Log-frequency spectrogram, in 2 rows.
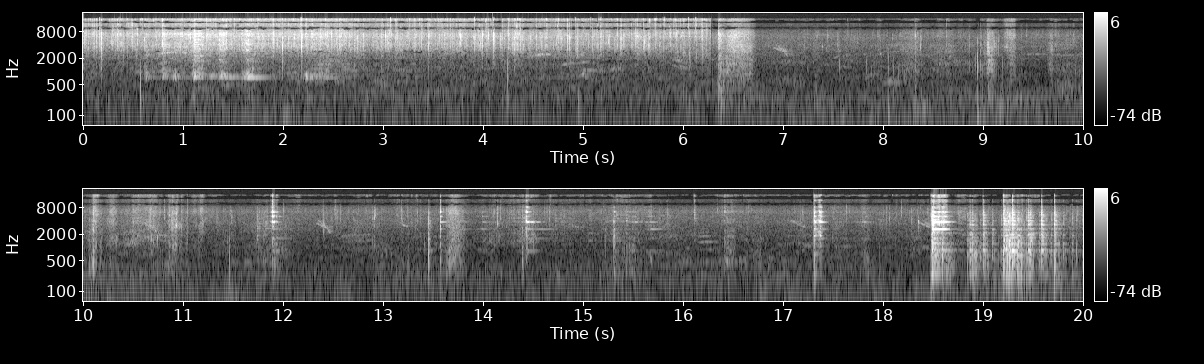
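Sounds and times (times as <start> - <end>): metal spoon clinking on dish: 0.5 - 2.8
ringing metal clatter: 0.6 - 2.8.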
